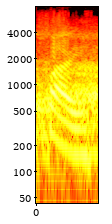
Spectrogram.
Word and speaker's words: phi: और उसको डिनोट कैसे करते हैं, फाई, मतलब ये जो होता है PHI, इसको हम पढ़ते हैं क्या, फाई, प्रोनाउंस क्या करते हैं, फाई, ठीक है ना।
